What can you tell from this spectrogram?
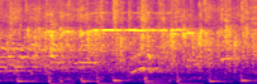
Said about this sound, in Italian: Grazie Nahuel, un applauso a Nahuel Martinez.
